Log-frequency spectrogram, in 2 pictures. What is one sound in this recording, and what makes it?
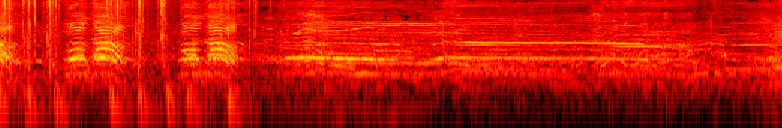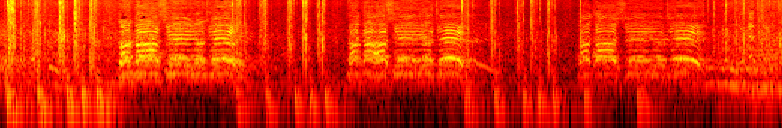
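Fans clap their hands in rhythm.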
